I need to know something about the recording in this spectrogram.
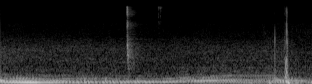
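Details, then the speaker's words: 2005 Honda CBR, over 13 years old and original: smooth low engine rumble swelling slightly with a throttle blip, no ticking or knocking, engine runs clean. "Terus suaranya mesinnya halus banget."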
